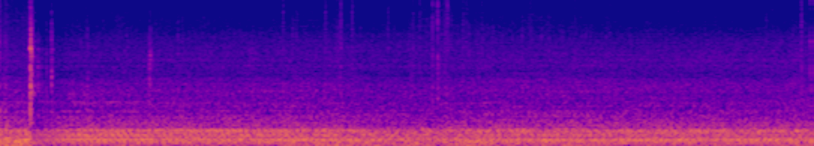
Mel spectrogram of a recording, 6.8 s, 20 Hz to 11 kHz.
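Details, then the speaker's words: 1996 Oldsmobile Cutlass Ciera 3100 engine, knock sensor unplugged: even rumble pulling smoothly under load with no pinging or stumble, and about two degrees of retard. This confirms that false knock sensor signals had caused intermittent low power. "it feel feels good smooth acceleration and so we have no-knock occurring with the sensor unplugged"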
